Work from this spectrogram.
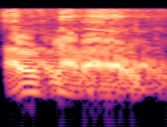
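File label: "overload", male synthesized announcer voice; blizzard; hlvox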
